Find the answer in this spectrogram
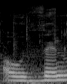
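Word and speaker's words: Óðinn: each of you like for me we don't spell it with a d we spell it with a the which is a special Icelandic character that is like it looks like a d but it has like a line on the top and the pronunciation is like v v so it becomes like a oin like a little bit more smoother feel like yeah because Norway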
